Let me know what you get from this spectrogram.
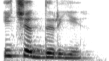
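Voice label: "ичӧтдырйи", Komi, female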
